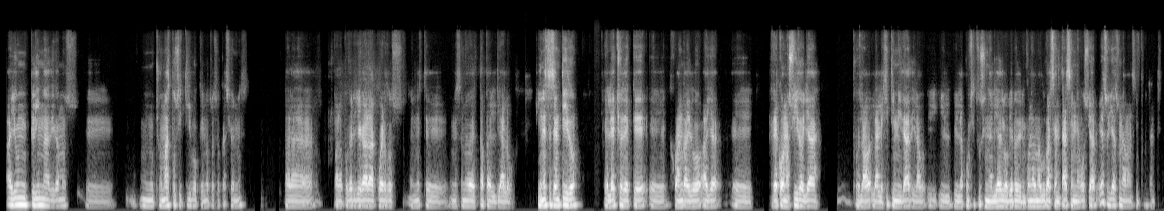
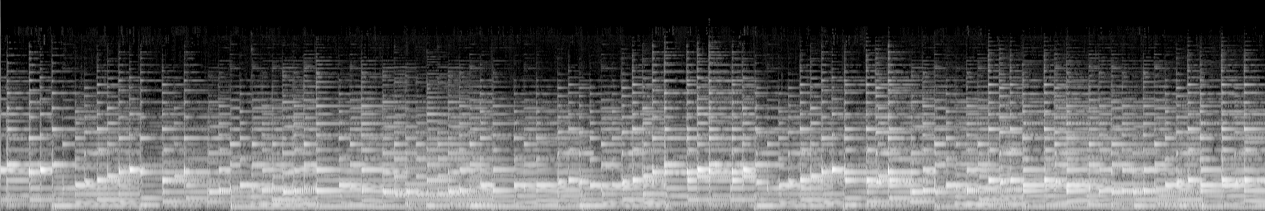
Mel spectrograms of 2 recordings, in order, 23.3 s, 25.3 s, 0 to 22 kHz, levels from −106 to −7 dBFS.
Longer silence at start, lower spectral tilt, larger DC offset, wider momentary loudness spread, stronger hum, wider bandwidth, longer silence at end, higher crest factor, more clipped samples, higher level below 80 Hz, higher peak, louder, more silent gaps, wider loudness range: first, 0.15 s vs 0 s; second, -6 dB/octave vs -8 dB/octave; neither; first, 17 LU vs 5 LU; neither; first, 12.5 kHz vs 8.4 kHz; first, 0.2 s vs 0 s; about the same, 18 dB vs 16 dB; neither; second, -60 dBFS vs -48 dBFS; about the same, -2 dBFS vs -2 dBFS; about the same, -19 LUFS vs -19 LUFS; first, 5.08-5.20 s, 5.49-5.57 s, 15.28-15.36 s, 16.54-16.72 s vs none; first, 9 LU vs 3 LU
